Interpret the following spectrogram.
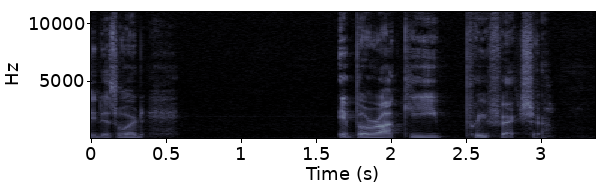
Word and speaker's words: Ibaraki: Ibaraki Prefecture. Ibaraki? Yeah, that's how you pronounce it.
